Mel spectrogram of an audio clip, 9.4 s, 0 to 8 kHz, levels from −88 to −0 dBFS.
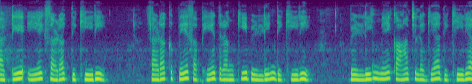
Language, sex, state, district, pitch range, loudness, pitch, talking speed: Rajasthani, female, Rajasthan, Nagaur, 175-195 Hz, -15 LUFS, 180 Hz, 110 wpm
